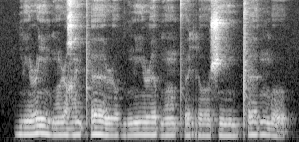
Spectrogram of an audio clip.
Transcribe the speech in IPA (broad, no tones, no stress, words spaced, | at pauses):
bĩɹĩ bõɹʁĩpʼəː ɹoɡŋ͡mĩːɹə bõːpʼɵroːʃĩːb pʼəːŋ͡mo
